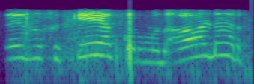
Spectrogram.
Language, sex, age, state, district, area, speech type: Kashmiri, female, 60+, Jammu and Kashmir, Baramulla, rural, conversation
